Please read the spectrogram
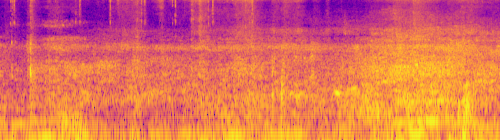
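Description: Street traffic: a motor vehicle runs close by with a steady low rumble, growing louder toward the end, with people's voices in the background.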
